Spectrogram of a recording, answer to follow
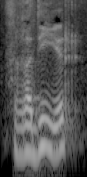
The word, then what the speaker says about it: غدير: But when we pronounce غدير, we don't say غين غدير. We don't say it like this because there is a difference, as we just explained before, that the letter غين is the name, and how to pronounce the letter is غ.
